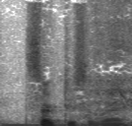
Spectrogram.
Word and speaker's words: Cirque du Soleil: Circus de Soleil. – Cirque du Soleil. – Cirque du Soleil. Oh, I love that.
